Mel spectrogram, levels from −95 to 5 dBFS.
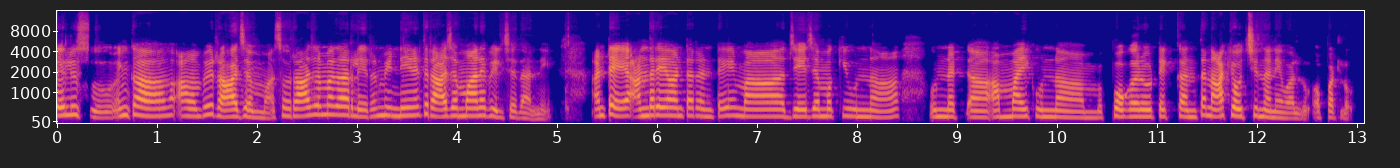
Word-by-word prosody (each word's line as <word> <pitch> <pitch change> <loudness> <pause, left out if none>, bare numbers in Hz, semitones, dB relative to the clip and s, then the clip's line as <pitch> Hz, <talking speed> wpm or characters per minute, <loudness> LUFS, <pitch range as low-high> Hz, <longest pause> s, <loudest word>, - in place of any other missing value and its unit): తెలుసు. 265 -6 0 0.2
ఇంకా, 270 0 +3 0.4
ఆమె 245 -1 +1
పేరు 295 0 -2
రాజమ్మ. 220 -4 +2
సో, 255 - -6
రాజమ్మ 285 +4 +3
గారు 275 -2 +5
లేరని, 240 +4 -3
నేనైతే 270 +4 -1
రాజమ్మ 245 +2 +2
అనే 260 - +1
పిలిచేదాన్ని. 200 -4 -7 0.5
అంటే, 260 +3 +4 0.2
అందరు 265 +3 +2
ఏమంటారంటే, 250 -3 -1 0.2
మా 230 -1 +2 0.4
జేజమ్మకి 235 +1 -2
ఉన్న, 220 -1 -4 0.6
ఉన్నట్ 220 -1 -3 0.3
అమ్మాయికి 235 +2 -1
ఉన్న, 215 -1 -3 0.6
పొగరు, 225 0 +2
టెక్ 230 +1 -6
అంతా 215 +6 -4
నాకే 245 +3 +3
వచ్చింది 240 -3 -1
అనేవాళ్ళు. 170 -3 -7
అప్పట్లో. - - -9
235 Hz, 135 wpm, -22 LUFS, 220-260 Hz, 0.6 s, గారు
